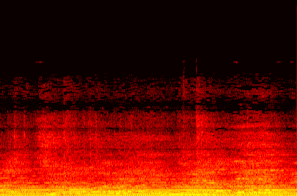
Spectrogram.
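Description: Gospel music: a choir singing over held chords, the bass note changing about once a second.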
